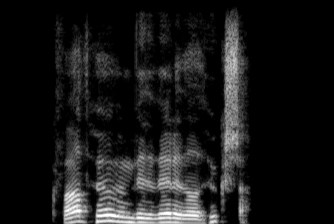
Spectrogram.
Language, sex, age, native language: Icelandic, male, 20-29, Icelandic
